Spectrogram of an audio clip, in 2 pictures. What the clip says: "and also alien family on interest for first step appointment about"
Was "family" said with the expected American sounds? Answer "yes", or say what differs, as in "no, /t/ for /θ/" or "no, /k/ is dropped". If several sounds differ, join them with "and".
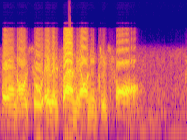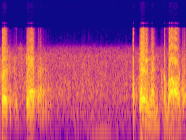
no, /l/ is dropped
